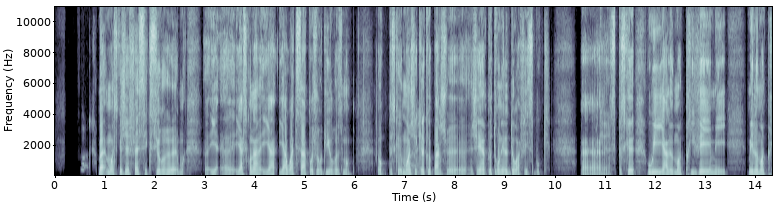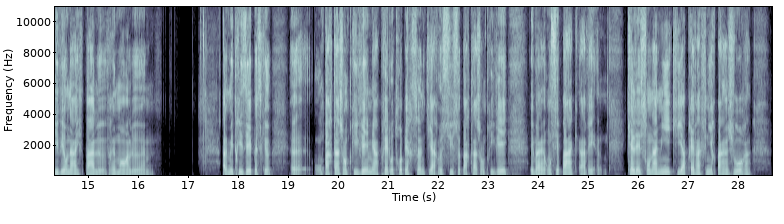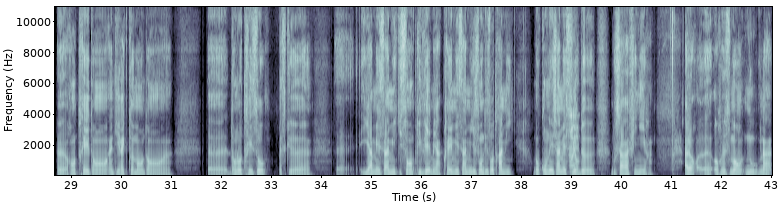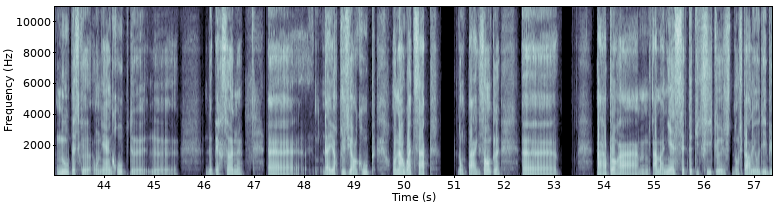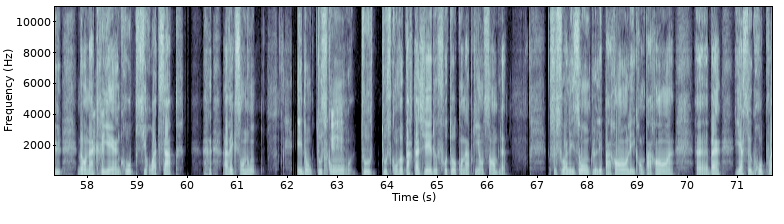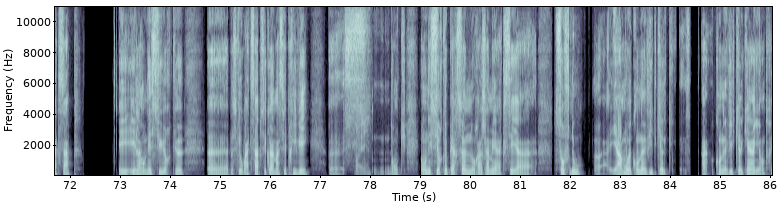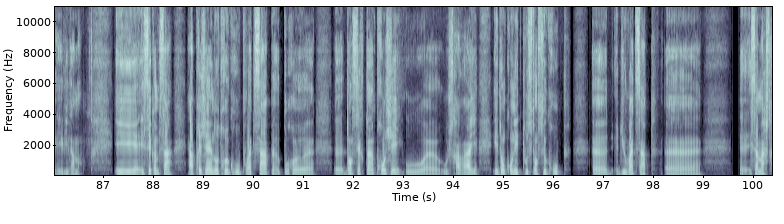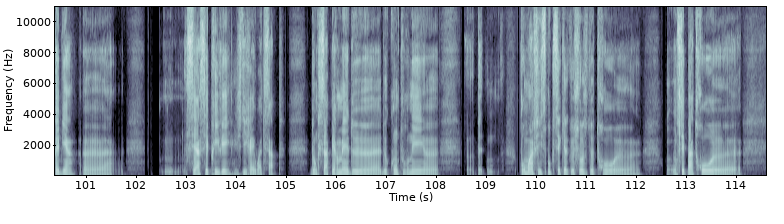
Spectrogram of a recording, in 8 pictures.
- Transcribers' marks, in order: static; distorted speech; chuckle
- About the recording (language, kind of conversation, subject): French, podcast, Jusqu’où doit-on partager sa vie sur les réseaux sociaux ?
